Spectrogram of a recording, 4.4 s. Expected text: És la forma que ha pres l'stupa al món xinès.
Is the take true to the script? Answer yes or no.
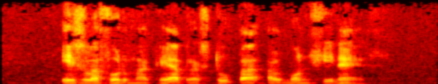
no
